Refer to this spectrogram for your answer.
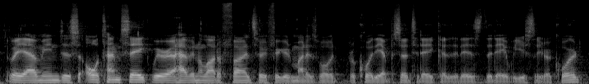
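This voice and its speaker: A man's voice: low voice, fairly even intonation, racing. A man hosting a casual group podcast, talking in a garage with the door open. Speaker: podcast host. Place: in a garage with door cracked open by a main road. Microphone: USB desk mic with pop filter.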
